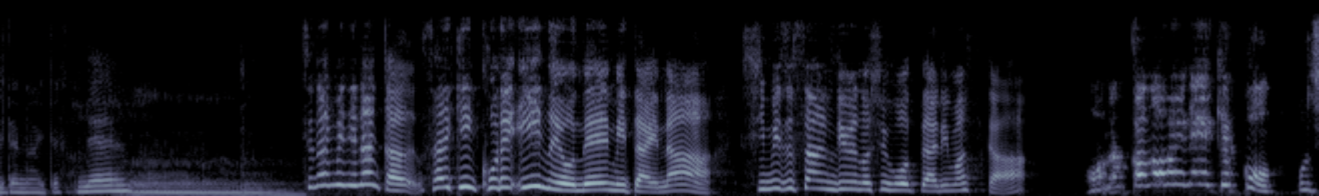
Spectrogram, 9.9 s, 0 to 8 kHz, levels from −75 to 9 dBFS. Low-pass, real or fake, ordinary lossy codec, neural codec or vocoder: 7.2 kHz; fake; none; codec, 16 kHz, 16 kbps, FunCodec, trained on LibriTTS, 50 frames a second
